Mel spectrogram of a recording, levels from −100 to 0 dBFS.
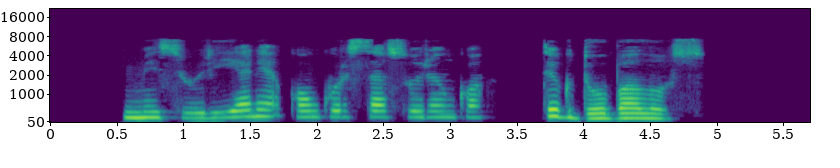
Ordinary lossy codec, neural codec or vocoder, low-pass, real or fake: MP3, 48 kbps; none; 7.2 kHz; real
